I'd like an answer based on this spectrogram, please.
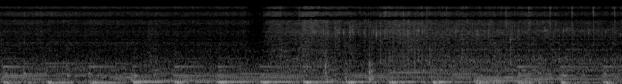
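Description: A beef round roast searing in hot oil in a non-stick frying pan, a steady sizzle that turns sharper about three seconds in as the meat is moved with chopsticks.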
